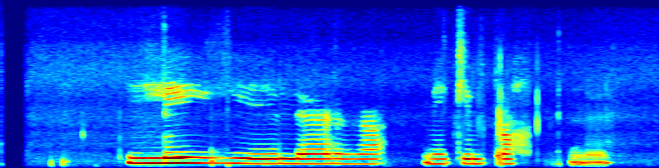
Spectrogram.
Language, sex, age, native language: Icelandic, female, 18-19, Icelandic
